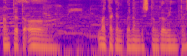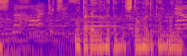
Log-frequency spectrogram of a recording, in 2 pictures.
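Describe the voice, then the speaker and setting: Deep-voiced earnest young Filipino suitor. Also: male voice, completely flat delivery, music in the background. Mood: tender, sincere. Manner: sincere, halting. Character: earnest, apologetic young man in love, Jano. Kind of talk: Filipino radio romance drama acting.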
